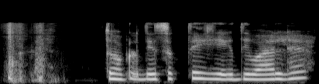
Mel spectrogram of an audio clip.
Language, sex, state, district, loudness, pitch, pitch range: Hindi, female, Uttar Pradesh, Etah, -16 LUFS, 245 Hz, 240-265 Hz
